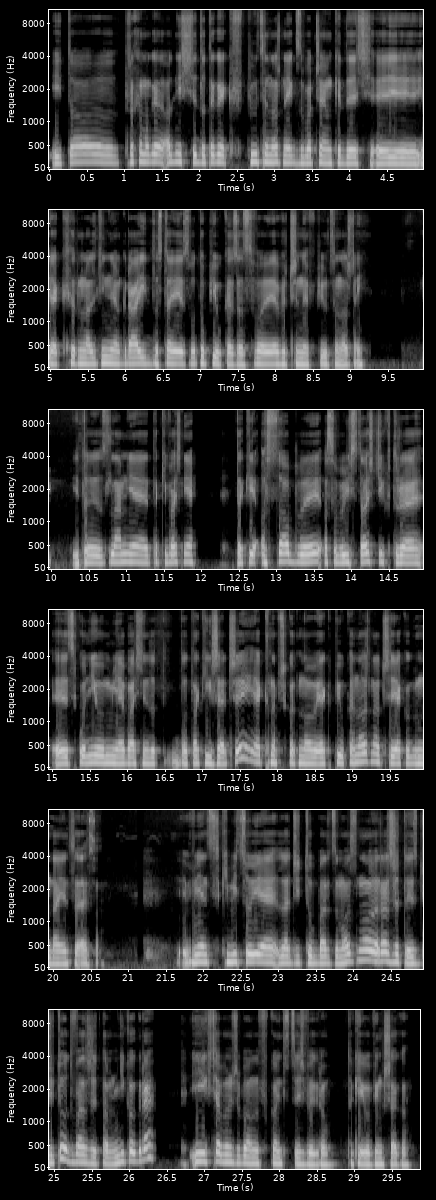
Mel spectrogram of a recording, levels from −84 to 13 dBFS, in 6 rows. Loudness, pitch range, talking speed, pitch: -16 LUFS, 130-160 Hz, 170 wpm, 145 Hz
